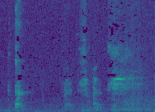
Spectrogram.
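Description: Weimaraner puppy whimpering quietly in a few short bursts while holding a bone in its mouth, with one brief high whine near the end.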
